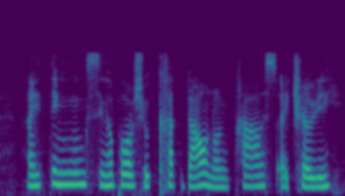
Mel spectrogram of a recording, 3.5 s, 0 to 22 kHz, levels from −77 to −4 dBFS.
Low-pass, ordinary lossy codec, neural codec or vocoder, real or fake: 7.2 kHz; none; codec, 16 kHz in and 24 kHz out, 0.8 kbps, FocalCodec, streaming, 65536 codes; fake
